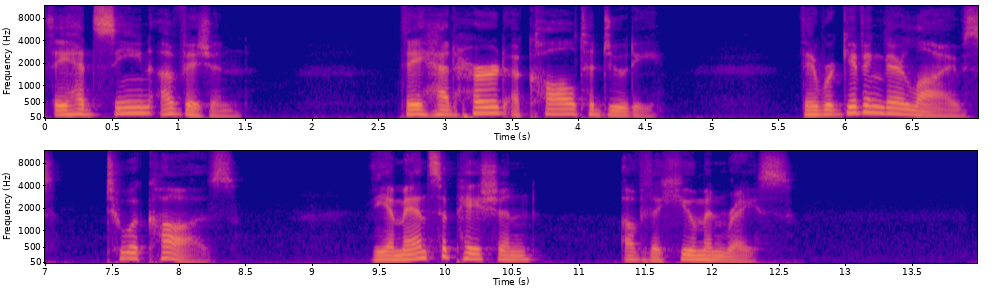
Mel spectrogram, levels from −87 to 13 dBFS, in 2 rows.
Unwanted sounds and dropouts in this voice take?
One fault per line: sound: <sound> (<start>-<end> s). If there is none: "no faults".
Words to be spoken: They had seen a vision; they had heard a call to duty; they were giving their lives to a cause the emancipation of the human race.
no faults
